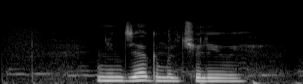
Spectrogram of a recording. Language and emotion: Russian, neutral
